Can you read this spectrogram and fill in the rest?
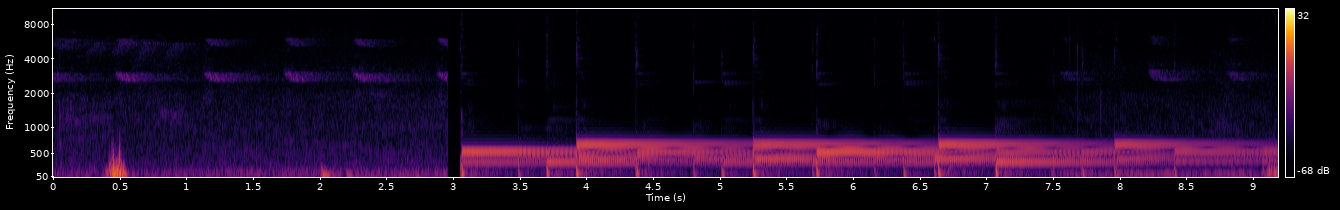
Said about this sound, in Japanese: まだね鳥の声が聞こえてるんですよねああなんか本当に嬉しいなーって思いますこうやって最後まで鳥の声と共にお付き合いくださいまして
